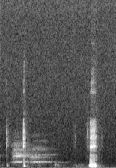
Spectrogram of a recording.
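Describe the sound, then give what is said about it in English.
A dog barks in the background: a couple of short yips early on, then one louder, sharper bark about a second later, with quiet gaps between. “So, I'll give that dog a moment.”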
